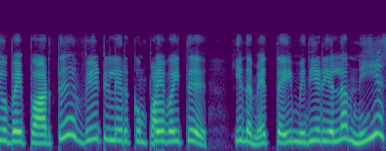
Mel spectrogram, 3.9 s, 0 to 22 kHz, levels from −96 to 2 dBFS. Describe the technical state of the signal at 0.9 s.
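At 0.9 s the speech signal is intact, with no dropout, glitch or distortion, only the ordinary coding character of a call path whose Opus codec limits the bandwidth to 8 kHz.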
